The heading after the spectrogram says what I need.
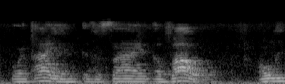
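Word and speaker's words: ע: While aleph is indeed silent, the consonant ayin does have some phonetic value. For English speakers, however, the pronunciation of ayin is so subtly nuanced, for all practical purposes, we are considering it too as silent.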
